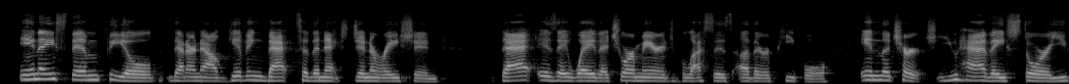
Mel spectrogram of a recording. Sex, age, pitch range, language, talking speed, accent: female, 20-39, 155-175 Hz, English, 175 wpm, American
